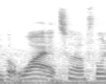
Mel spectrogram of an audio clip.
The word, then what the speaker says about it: White: Ellen White, so it is White. Because I saw the Y, I didn't know if I was meant to pronounce it as, you know, the I-ite.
